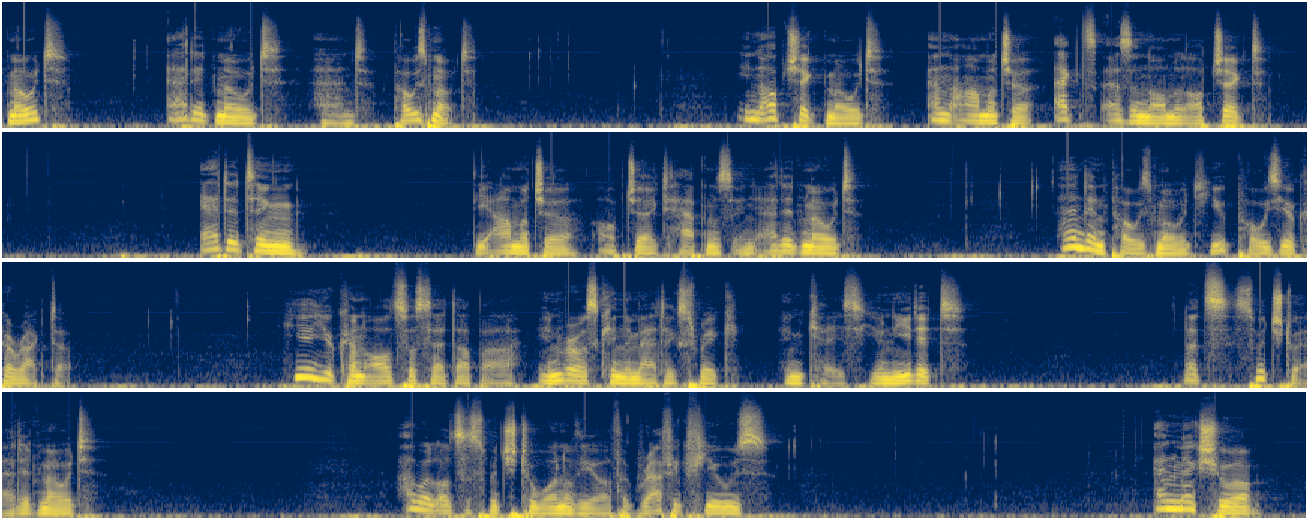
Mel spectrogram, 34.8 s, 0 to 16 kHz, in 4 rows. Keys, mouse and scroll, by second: 30.7 click.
